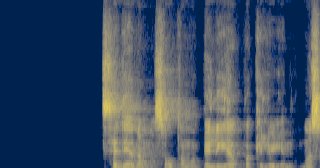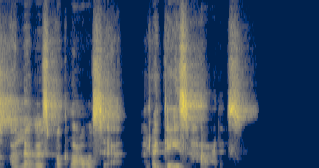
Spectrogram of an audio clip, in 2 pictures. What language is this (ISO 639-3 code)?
lit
